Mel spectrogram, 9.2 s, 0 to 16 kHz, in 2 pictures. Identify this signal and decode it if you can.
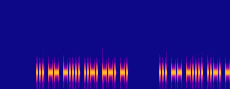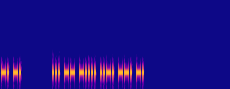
Morse code, heard as a keyed tone, about 40 wpm, 700 Hz. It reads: SM6FGN SM6FGN SM6FGN
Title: DXCC-100 Call Signs - 6 Characters - Repeated 3x - 40wpm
